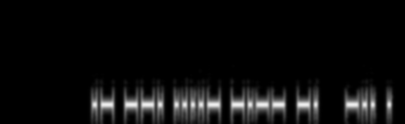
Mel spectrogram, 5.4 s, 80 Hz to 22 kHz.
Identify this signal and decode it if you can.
Morse code, heard as a keyed tone, about 22 wpm, 700 Hz. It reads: AG4YN DE
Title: USA Callsign DE Callsign - 5 Characters - 22wpm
